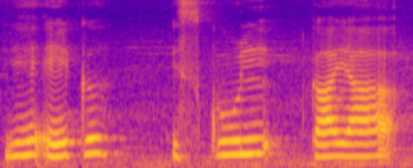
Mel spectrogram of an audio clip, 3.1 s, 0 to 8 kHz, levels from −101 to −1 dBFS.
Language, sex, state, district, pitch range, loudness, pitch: Hindi, female, Punjab, Pathankot, 220-250 Hz, -15 LUFS, 235 Hz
